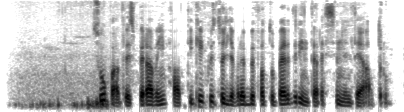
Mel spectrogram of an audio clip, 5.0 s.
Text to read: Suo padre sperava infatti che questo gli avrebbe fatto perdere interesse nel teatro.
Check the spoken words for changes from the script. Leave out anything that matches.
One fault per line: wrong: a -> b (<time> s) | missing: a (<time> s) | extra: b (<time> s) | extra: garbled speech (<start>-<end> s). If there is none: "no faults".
no faults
